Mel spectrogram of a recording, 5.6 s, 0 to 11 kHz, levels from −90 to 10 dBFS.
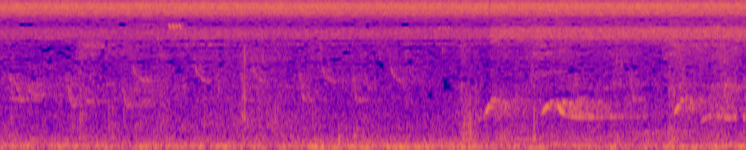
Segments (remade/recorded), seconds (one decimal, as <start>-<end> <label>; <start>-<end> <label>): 0.0-5.6 recorded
